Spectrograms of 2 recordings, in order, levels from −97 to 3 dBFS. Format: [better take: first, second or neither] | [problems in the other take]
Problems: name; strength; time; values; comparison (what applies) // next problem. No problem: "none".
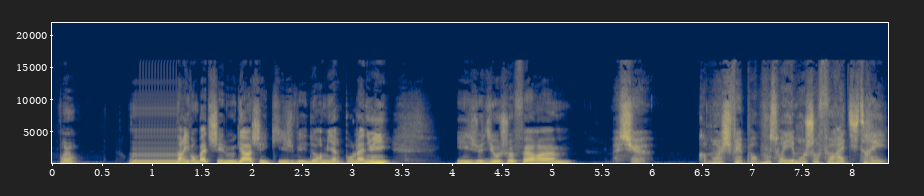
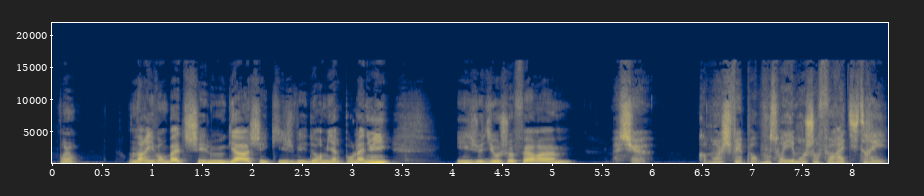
second | audio freezing; at 1 s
